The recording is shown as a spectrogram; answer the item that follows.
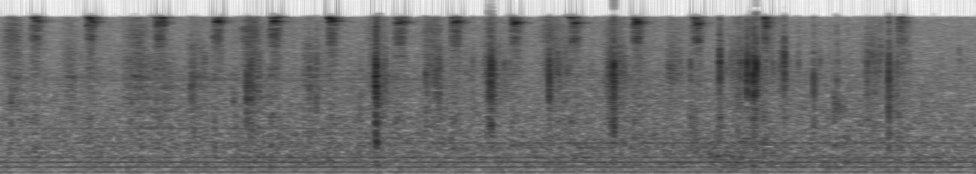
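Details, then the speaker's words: Hand bulb pumping a sphygmomanometer cuff on the arm: quick soft squeezing puffs and rustles, inflating until the radial pulse becomes impalpable during a vital signs blood pressure demonstration. "then I want circle the sphygmomanometer cuff and I'll raise the blood pressure to the radial pulse became or becomes and palpable"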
